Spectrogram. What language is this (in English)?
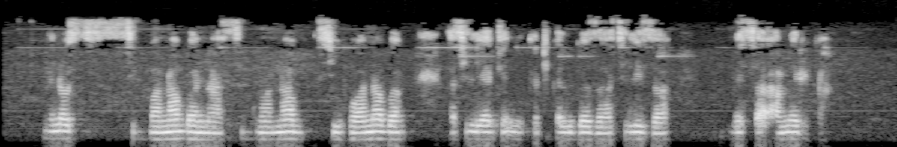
Swahili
